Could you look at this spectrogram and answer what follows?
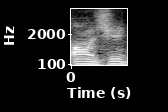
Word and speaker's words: Anjou: The Angio dynasty. Wait, the way that it's spelt, does that mean it... Oh, it's... Oh, right, of course. This is a different Anjou dynasty.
